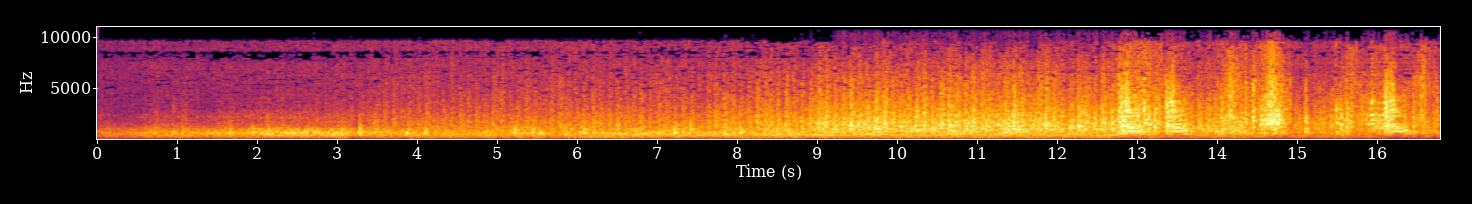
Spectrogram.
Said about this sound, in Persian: قطار از طریق تونل کوزیان به سرعت از زیر گذرگاهی که عبور از آن با شتر 7 ساعت وقت ما را گرفت می‌گذرد. قطار این مرحله را ظرف 30 ثانیه طی کرد.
